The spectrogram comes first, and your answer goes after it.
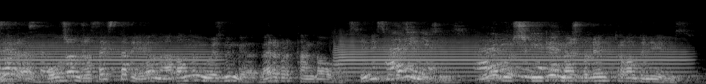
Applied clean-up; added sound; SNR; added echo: none; Trumpet; 8 dB; reverberation time 1.0 s.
